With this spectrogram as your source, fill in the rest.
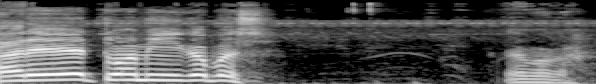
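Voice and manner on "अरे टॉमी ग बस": commanding the dog. Real, not acted. Ordering the dog to sit.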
